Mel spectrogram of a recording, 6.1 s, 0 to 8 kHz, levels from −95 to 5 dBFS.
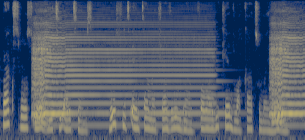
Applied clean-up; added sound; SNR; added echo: none; Bowed string instrument; -4 dB; none.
